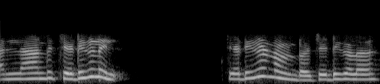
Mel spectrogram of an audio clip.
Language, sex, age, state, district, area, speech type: Malayalam, female, 45-60, Kerala, Thiruvananthapuram, urban, conversation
